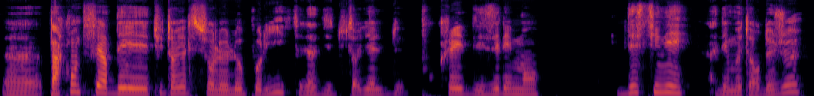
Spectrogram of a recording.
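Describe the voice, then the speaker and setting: A man answering viewer questions in a casual software tutorial, talking hesitantly with many fillers and restarts. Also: fairly high pitch, normal speed, dry recording, highs cut off. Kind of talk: casual screen-recorded Q&A.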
